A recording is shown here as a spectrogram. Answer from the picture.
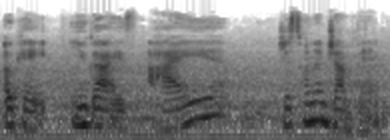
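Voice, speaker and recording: A quiet woman at a fairly slow pace, with ordinary pitch variation, audible room echo and noticeable background noise. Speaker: lifestyle vlogger. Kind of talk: casual talk to camera. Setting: at home. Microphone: quiet recording.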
